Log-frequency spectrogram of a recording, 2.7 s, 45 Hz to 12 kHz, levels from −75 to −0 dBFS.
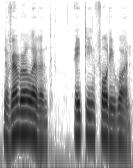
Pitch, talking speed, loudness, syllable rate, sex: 120 Hz, 110 wpm, -14 LUFS, 5.7 syllables/s, male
